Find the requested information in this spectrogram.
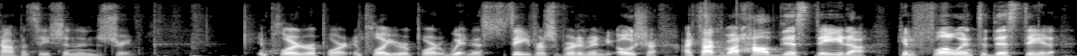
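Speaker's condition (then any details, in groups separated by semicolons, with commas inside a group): No condition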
